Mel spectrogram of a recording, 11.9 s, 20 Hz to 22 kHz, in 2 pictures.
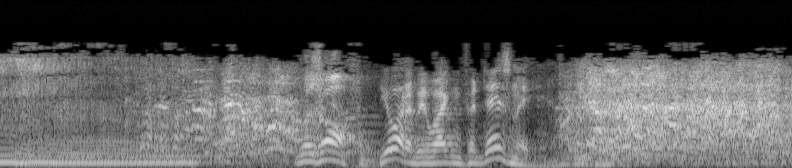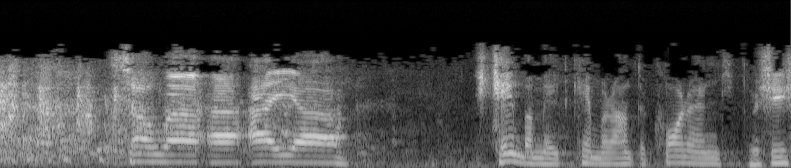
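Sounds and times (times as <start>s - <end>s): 
voice imitating a flying buzz bomb engine: 0.0s - 1.7s
laughter: 0.8s - 2.6s, 4.2s - 9.0s
speech: 2.2s - 4.8s, 6.9s - 8.7s, 9.6s - 11.8s.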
